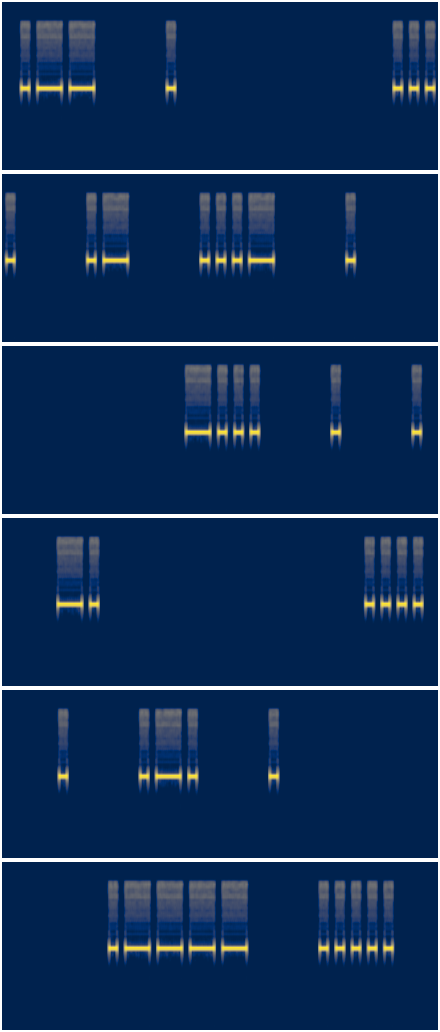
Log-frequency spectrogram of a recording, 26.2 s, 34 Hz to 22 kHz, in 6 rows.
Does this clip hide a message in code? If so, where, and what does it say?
Yes: Morse code from 0.2 to 25.7 s, heard as a keyed tone, about 15 wpm, spaced as for 8 wpm, 800 Hz. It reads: WE HAVE BEEN HERE 15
